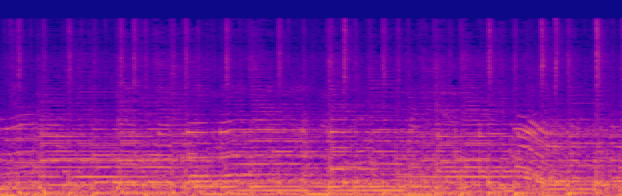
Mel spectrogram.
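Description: Live country band: a Williams pedal steel guitar plays the lead line in long, sustained notes over strummed acoustic guitar and hand percussion on a cajon. Near the end the steel's notes slide downward in pitch together.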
